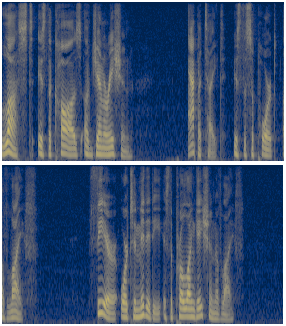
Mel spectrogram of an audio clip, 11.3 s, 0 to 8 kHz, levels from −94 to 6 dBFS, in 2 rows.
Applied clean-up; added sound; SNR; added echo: none; none; none; none.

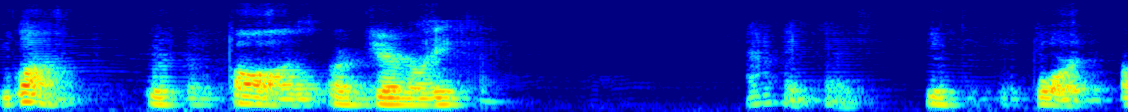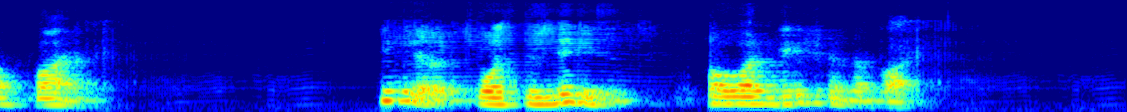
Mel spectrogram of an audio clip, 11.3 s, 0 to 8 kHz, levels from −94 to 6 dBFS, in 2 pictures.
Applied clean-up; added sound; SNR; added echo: neural mask model DeepFilterNet 3.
